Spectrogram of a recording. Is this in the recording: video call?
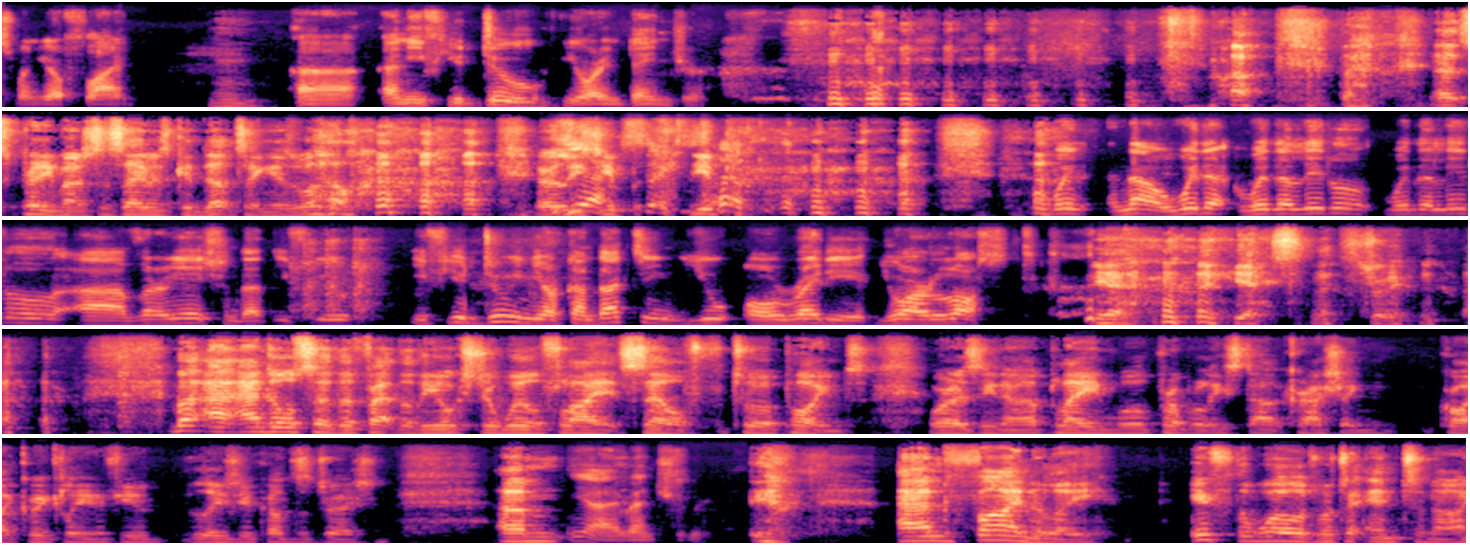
yes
